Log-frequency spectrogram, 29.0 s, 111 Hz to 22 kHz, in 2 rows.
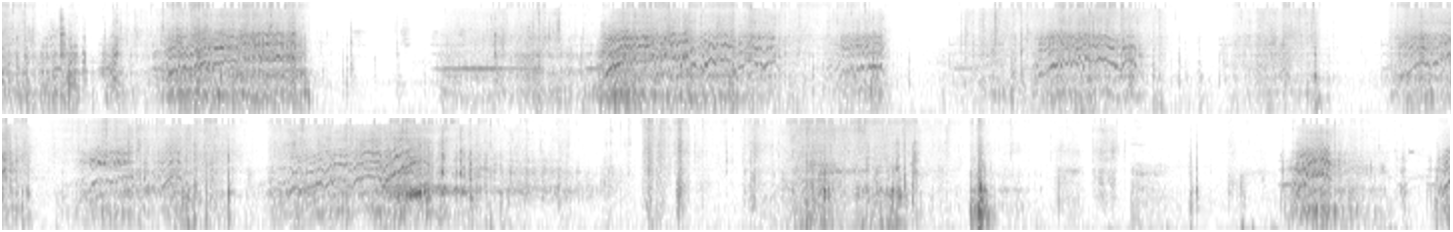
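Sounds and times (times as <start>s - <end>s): electric rc car motor whine: 0.0s - 3.2s, 4.3s - 20.5s, 27.2s - 28.9s.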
